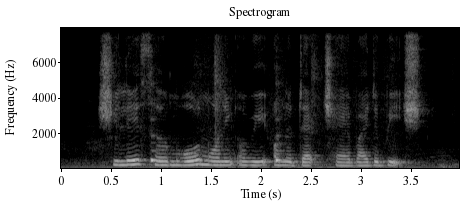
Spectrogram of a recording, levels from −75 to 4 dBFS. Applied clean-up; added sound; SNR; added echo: none; Cowbell; 7 dB; none.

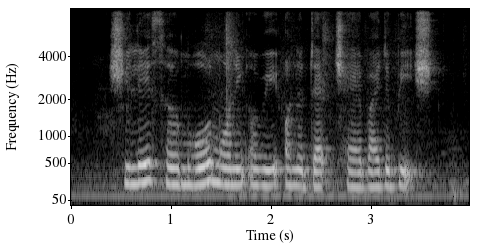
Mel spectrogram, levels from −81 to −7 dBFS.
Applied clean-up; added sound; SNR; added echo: none; none; none; none.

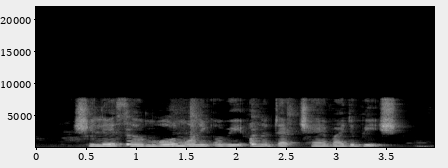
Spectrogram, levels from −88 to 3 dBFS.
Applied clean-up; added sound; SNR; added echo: classical method log-MMSE.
